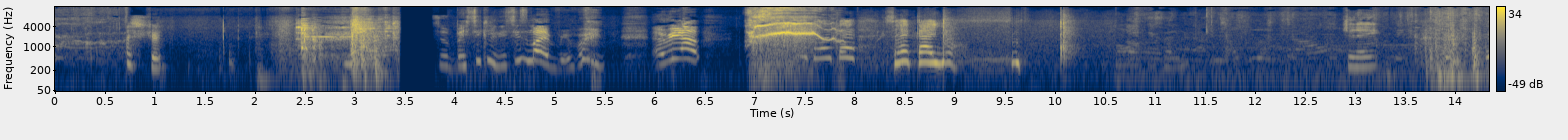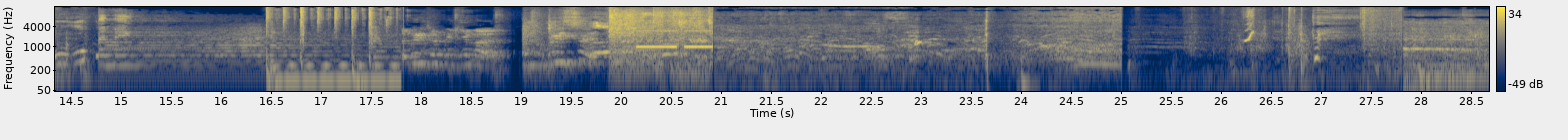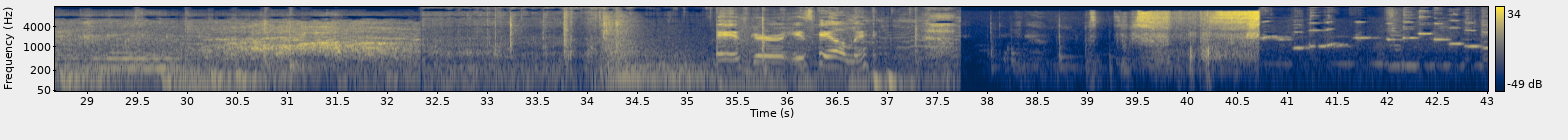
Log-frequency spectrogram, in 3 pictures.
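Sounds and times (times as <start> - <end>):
onlookers chattering and calling: 19.6 - 26.0
whistled tune: 40.7 - 43.0.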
